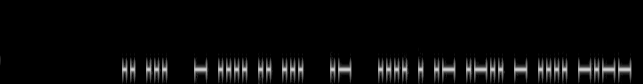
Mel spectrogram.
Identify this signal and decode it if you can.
Morse code, heard as a keyed tone, about 30 wpm, 700 Hz. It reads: IS THIS A HEALTHY
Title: Sentences from Top 1000 Words - Review Part 5 - 30wpm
